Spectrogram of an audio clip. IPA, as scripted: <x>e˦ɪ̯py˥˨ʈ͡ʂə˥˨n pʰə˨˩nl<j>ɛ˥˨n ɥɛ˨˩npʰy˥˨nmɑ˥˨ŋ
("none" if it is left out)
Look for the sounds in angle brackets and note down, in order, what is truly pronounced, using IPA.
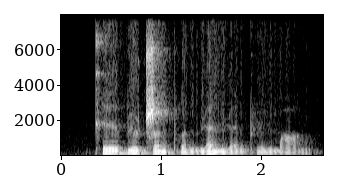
kʰ, ɥ

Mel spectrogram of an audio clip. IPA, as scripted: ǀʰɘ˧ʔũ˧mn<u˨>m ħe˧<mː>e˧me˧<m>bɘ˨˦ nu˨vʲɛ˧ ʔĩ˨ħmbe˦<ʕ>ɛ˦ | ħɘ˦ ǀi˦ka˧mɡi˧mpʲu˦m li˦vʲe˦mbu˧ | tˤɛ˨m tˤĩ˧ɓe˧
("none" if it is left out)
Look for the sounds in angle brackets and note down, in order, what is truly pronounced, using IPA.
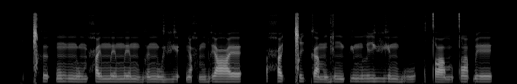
u˨, m, m, ʕ

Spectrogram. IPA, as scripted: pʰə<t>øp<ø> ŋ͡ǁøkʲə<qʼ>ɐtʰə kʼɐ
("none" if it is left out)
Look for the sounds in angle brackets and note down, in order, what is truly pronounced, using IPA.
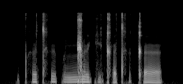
tʰ, ɘ, kʼ

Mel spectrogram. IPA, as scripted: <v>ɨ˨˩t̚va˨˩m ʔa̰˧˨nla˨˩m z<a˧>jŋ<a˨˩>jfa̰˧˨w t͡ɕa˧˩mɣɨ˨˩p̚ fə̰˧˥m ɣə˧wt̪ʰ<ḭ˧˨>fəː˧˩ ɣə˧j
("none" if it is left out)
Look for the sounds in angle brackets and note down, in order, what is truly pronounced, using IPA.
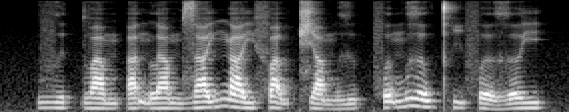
v, a˨˦, a˨˩, ḭ˧˨

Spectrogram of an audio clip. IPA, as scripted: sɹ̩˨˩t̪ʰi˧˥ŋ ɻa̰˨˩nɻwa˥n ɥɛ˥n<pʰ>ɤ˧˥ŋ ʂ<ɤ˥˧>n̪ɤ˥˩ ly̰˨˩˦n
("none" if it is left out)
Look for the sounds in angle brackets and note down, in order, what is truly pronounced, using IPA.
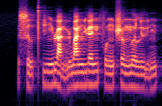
f, ɤ˥˧

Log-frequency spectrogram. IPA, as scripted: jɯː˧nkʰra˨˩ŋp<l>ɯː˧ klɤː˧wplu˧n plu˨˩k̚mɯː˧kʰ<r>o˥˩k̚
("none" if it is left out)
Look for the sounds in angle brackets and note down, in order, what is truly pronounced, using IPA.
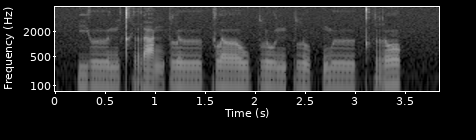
l, r

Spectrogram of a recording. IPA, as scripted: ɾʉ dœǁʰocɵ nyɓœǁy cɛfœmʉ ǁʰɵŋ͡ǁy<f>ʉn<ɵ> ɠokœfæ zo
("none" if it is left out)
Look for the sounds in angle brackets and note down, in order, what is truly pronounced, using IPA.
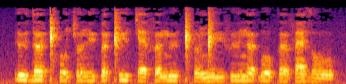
f, œ

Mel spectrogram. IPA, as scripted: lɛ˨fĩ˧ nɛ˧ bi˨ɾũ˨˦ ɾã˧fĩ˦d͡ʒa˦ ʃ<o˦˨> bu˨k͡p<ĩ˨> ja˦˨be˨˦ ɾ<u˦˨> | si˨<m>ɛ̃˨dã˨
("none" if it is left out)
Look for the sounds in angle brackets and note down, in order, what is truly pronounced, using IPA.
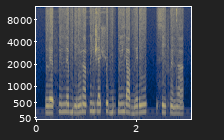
o˦˨, ĩ˨˦, u˦, f

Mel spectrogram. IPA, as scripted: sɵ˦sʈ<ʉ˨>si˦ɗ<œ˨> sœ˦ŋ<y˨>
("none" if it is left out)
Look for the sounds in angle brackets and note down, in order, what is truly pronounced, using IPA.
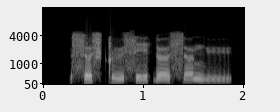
ʉ˨, œ˨, y˨

